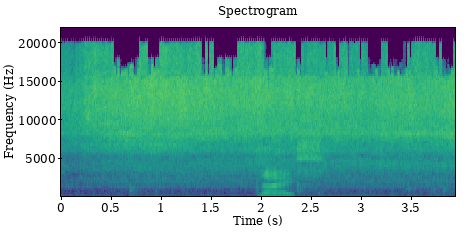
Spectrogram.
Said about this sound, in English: Nice sizzle. Look at that.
